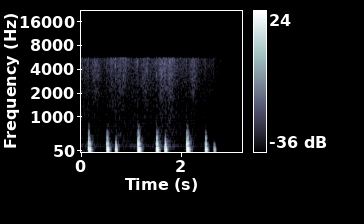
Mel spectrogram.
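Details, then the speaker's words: Slow regular heartbeat with a soft, low extra thud just after the second sound: a third heart sound (S3 gallop) heard with the stethoscope bell, which disappears when the bell is pressed firmly on the chest. "If the patient had an audible S3, it would sound like this. Now, notice how the third heart sound disappears when the bell is placed more firmly on the chest wall."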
